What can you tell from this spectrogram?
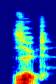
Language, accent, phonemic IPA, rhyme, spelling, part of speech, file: English, Australia, /zuːt/, -uːt, zoot, noun / verb, En-au-zoot.ogg
- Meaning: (noun) 1. A zoot suit 2. A fursuit 3. A marijuana cigarette 4. A cigarette butt 5. PCP; phencyclidine; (verb) To rush around quickly; to scoot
